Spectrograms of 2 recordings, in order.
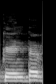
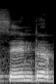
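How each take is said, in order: First: The word begins with a k sound. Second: The word begins with an s sound. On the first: The speaker calls it wrong. "इसको केंटर नहीं पढ़ेंगे" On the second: The speaker calls it right. "इसको सेंटर पढ़ेंगे"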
